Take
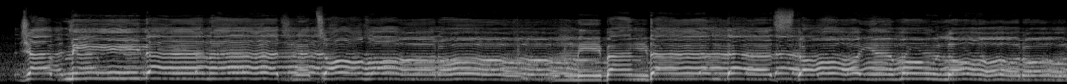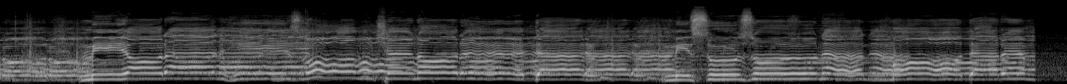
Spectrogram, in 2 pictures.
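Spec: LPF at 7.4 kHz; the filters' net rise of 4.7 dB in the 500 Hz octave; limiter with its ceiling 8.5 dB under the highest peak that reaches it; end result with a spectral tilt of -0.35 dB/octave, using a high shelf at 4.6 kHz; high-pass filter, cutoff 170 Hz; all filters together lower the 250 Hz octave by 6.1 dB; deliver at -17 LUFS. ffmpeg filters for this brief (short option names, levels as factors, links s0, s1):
-af "highpass=170,lowpass=7400,equalizer=f=250:t=o:g=-8,equalizer=f=500:t=o:g=7,highshelf=f=4600:g=9,volume=1.88,alimiter=limit=0.422:level=0:latency=1"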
